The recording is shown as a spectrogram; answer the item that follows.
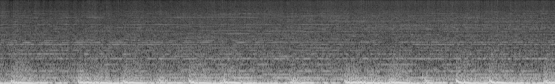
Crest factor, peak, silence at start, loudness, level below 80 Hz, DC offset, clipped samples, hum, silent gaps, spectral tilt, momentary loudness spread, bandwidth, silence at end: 10 dB; -2 dBFS; 0 s; -16 LUFS; -14 dBFS; under 0.1%; under 0.1%; none; none; -5 dB/octave; 3 LU; over 20 kHz; 0 s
